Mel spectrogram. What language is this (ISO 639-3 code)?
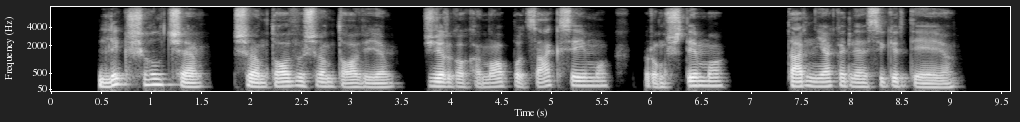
lit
